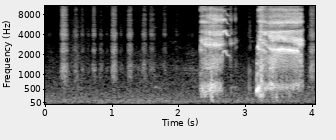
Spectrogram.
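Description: Cartoon sound effects: a few soft ticks, then two loud, breathy animal noises voiced by a person, the second starting on a short pitched cry and sliding down.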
